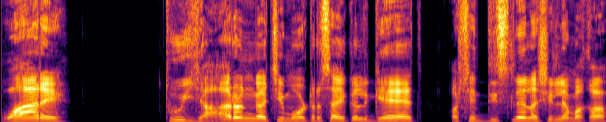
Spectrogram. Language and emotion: Goan Konkani, surprised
